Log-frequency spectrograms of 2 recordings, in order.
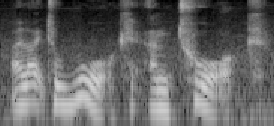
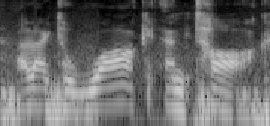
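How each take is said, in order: First: It is said with a British accent. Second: It is said with an American accent.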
